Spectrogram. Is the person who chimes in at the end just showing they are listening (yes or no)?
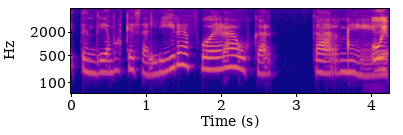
no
